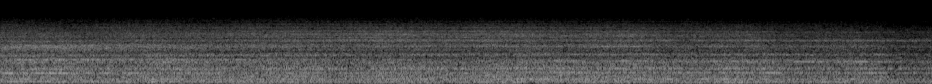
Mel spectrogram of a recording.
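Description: A train running on rails: a steady rumble and rush with faint humming tones in it, easing slightly near the end.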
